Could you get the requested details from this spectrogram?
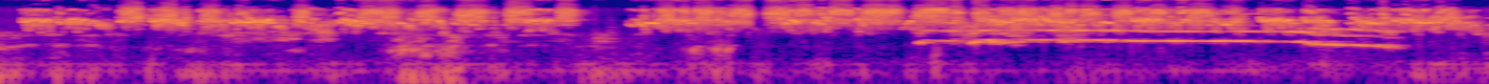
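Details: Budgies feeding on green food keep up continuous, shrill, scratchy twittering, with a long, sustained, wavering tonal call from another bird sounding over the chatter in the second half.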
